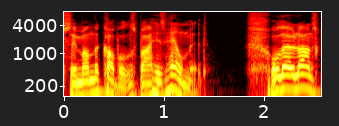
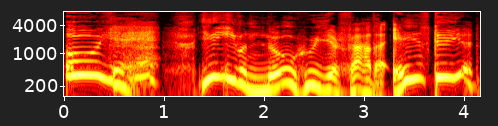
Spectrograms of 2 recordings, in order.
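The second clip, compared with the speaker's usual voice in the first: high, slow troll taunt; jeering troll; 10 semitones higher, slower than usual. Acted. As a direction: jeer it high and drawn out. Heckling troll in novel.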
